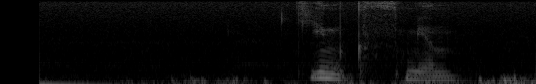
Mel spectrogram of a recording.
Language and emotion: Russian, neutral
